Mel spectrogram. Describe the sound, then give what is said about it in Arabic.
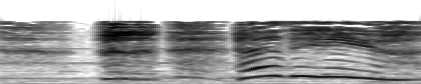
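Out-of-breath panting from someone who has just run up: a few voiced, gasping breaths, each rising and falling in pitch, heard alone without words. “أدهم يركض نحونا وبيده ما بدا كأنه رسالة. فحين وصل عندنا بدأ يلهث وهو يحاول التحدث.”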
